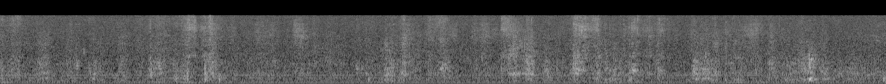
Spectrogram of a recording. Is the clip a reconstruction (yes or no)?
no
